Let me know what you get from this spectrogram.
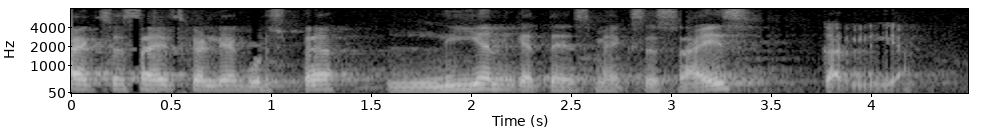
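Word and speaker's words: lien: इन transit and resale लियन को लीन भी बोल सकते हो मुझे प्रोनंसिएशन वाला कहते हैं इसमें जो स्पेलिंग भी प्रोनंसिएशन पसंद है और यह रिकॉग्नाइज है लायन मत करना वो भी मिलेगा फिर एल आई ओन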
